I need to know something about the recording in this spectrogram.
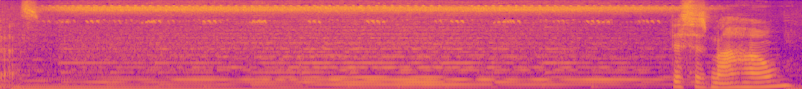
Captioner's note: crickets chirping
